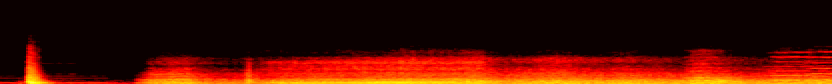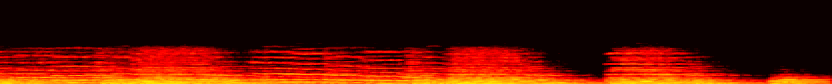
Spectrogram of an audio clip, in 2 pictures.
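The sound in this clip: A taxi pulls away in a hurry: a sharp thump, then a loud, steady engine roar that carries on to the end.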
